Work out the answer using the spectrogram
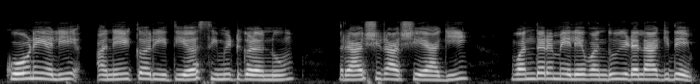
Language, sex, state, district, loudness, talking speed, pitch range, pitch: Kannada, female, Karnataka, Bidar, -16 LUFS, 85 wpm, 225-250 Hz, 235 Hz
